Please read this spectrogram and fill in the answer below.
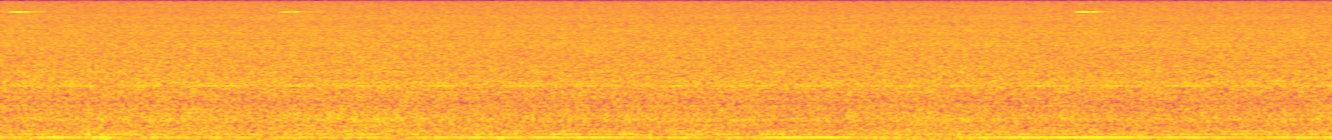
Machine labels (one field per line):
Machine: fan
